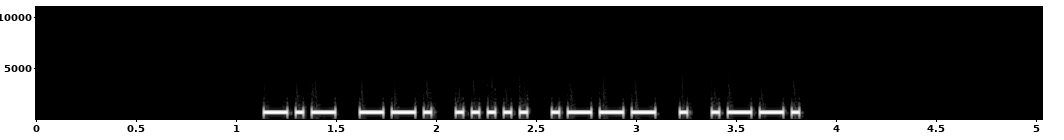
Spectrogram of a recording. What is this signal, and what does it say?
Morse code, heard as a keyed tone, about 29 wpm, 700 Hz. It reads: KG5JEP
